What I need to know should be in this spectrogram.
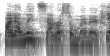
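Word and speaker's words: паляниця: But the idea is that only a Ukrainian can say this word properly, palyanitsa. And when Russians try to say this, they would say palyanitsa. And like there are many different pronunciations. They just can't pronounce it right.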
